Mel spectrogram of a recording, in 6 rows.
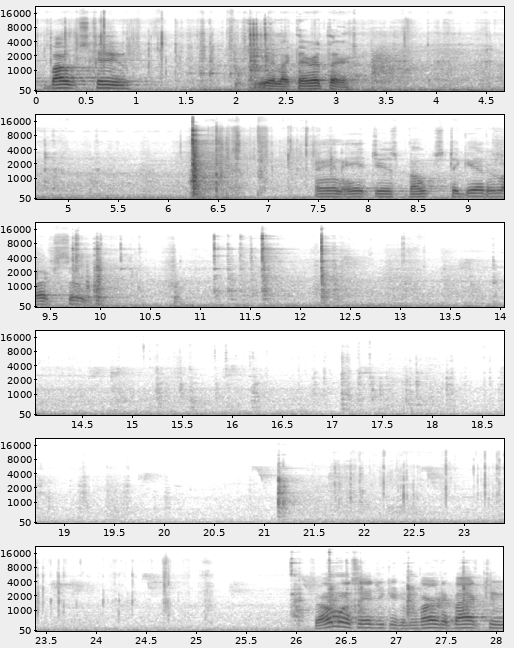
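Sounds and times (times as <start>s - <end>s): low steady hum: 0.0s - 28.0s
metal clicks and taps: 9.6s - 18.8s, 25.9s - 28.0s.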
